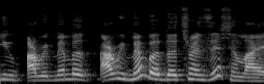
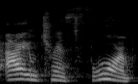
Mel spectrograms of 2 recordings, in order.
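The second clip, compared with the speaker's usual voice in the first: normal talking voice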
